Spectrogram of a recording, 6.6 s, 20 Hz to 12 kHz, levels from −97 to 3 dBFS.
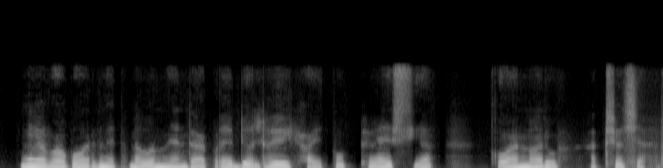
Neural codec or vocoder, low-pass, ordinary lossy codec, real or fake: codec, 16 kHz, 0.5 kbps, FunCodec, trained on Chinese and English, 25 frames a second; 7.2 kHz; none; fake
